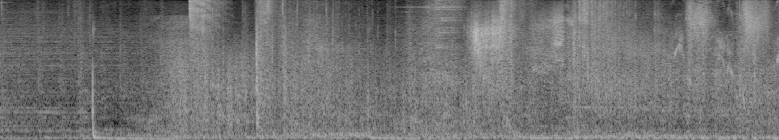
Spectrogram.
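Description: A Bombarda explosion spell in Hogwarts Legacy goes off with a sharp loud boom near the start, then a dense rumbling roar of explosions and debris with further blasts, sustained and loud throughout.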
